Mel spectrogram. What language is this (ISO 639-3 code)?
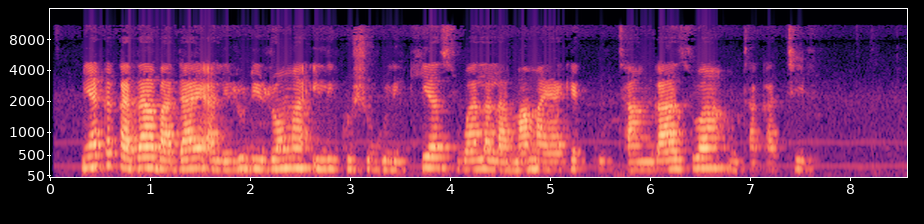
swa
